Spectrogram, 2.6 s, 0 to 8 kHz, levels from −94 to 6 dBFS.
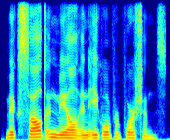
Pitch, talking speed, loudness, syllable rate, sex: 155 Hz, 165 wpm, -18 LUFS, 4.2 syllables/s, female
